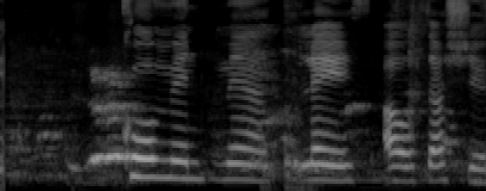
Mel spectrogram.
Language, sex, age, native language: Icelandic, male, 12, Icelandic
